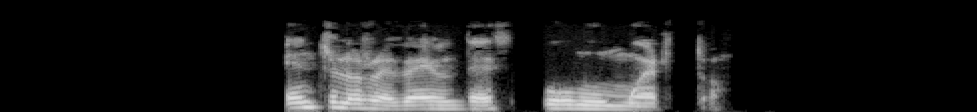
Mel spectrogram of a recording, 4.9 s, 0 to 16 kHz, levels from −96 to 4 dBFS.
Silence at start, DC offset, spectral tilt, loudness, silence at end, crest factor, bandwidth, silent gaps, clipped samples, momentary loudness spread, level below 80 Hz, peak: 1.45 s; under 0.1%; -8.5 dB/octave; -16 LUFS; 1.3 s; 16 dB; 7.4 kHz; 3.39-3.47 s; under 0.1%; 5 LU; -54 dBFS; -2 dBFS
